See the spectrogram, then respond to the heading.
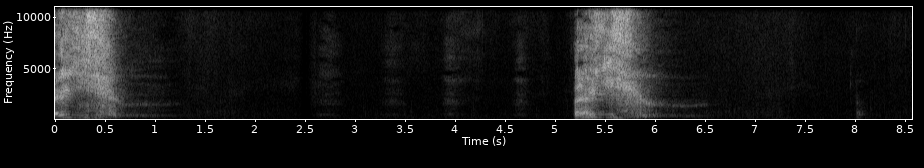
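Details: Sneezes from a compilation: two loud explosive sneezes, each with a sharp blast of air, separated by a few seconds of quiet.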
